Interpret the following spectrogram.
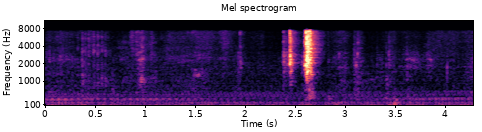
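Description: Steady low hum of the motor coach's generator running, heard inside the coach, with a couple of sharp clicks about two and a half seconds in as the pantry cabinet door is opened.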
